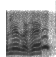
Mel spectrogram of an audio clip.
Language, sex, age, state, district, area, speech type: Assamese, male, 45-60, Assam, Kamrup Metropolitan, urban, conversation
